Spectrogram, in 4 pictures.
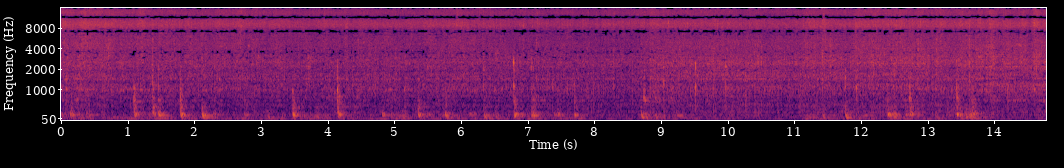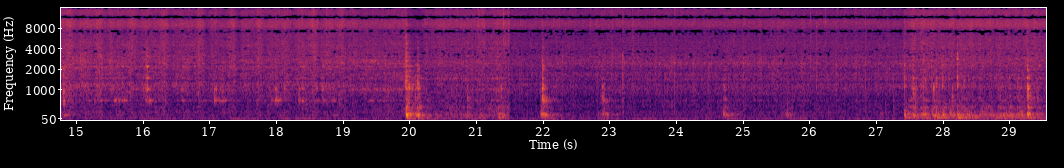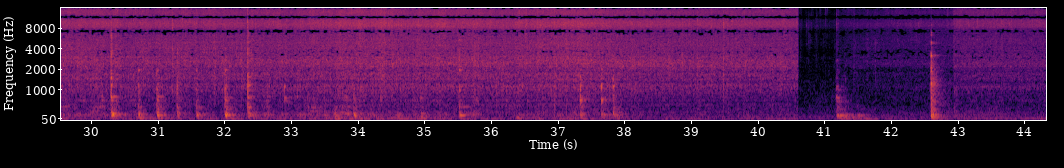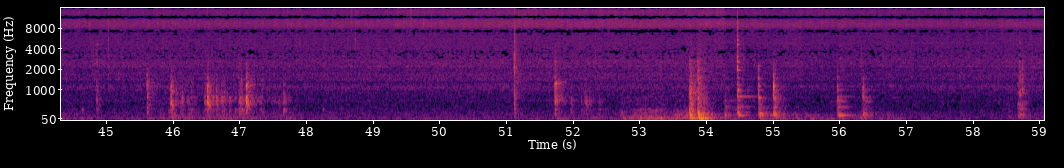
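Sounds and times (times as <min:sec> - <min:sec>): meat and cabbage sizzling: 0:00.0 - 0:59.0
mushrooms frying in butter: 0:00.0 - 0:59.0
wooden spatula scraping a pan: 0:11.1 - 0:22.2, 0:27.4 - 0:38.0.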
